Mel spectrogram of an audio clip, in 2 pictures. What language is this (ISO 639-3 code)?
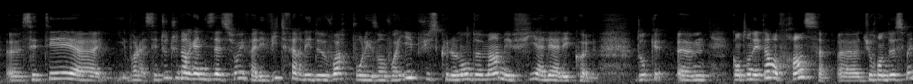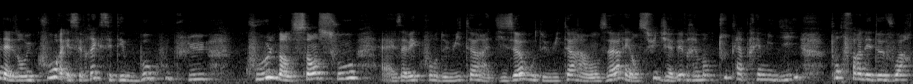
fra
